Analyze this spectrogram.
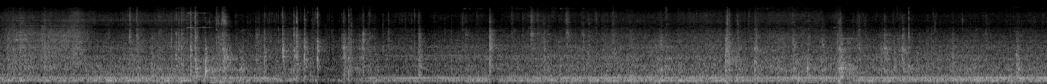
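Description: A garbage truck engine idles with a steady hum.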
